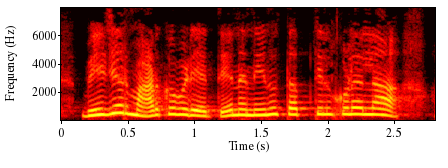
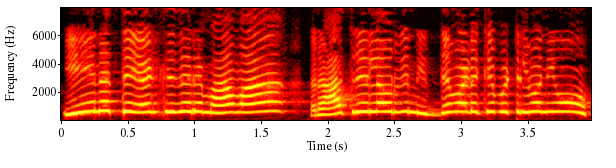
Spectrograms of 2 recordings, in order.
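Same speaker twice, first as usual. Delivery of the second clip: higher, louder sing-song tease; gleeful teasing; 6 semitones higher, 3 dB louder than usual. Acted. Daughter-in-law roasting her mother-in-law, higher gleeful tease. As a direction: roast her with mock innocence.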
